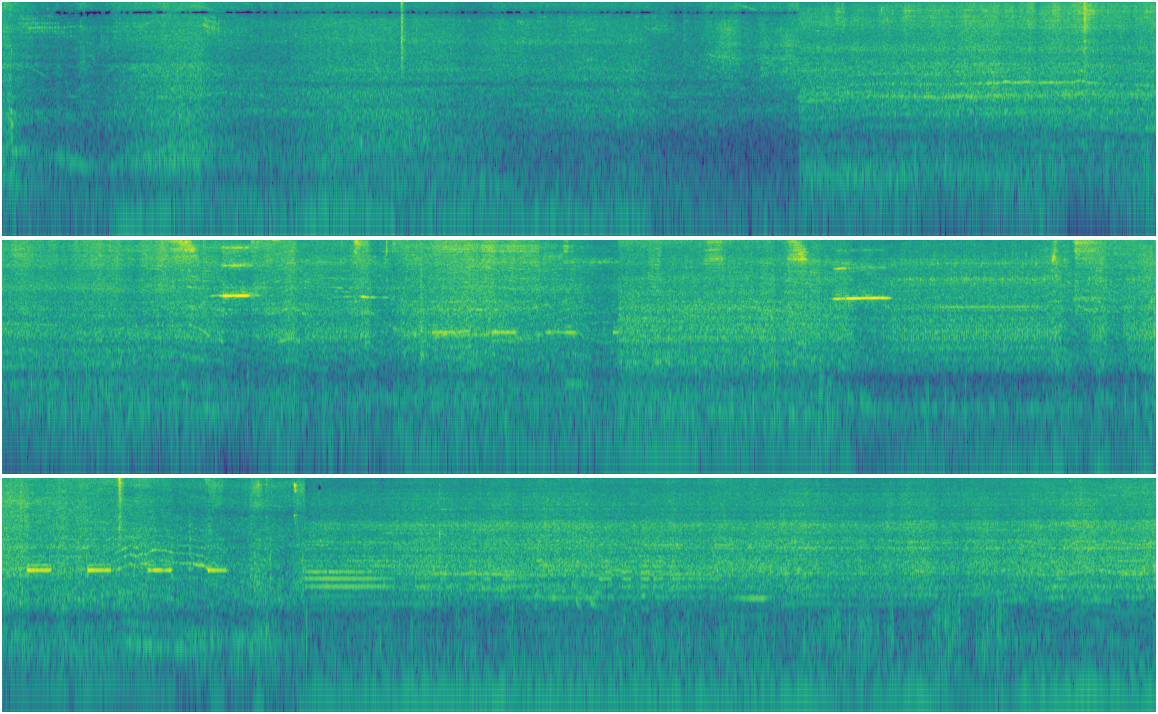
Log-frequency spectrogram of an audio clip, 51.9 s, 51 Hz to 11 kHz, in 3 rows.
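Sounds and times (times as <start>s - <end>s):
dump truck engine running: 0.0s - 10.5s, 11.9s - 51.9s
wheel loader diesel engine: 0.0s - 51.9s
reversing alarm beeps: 35.0s - 38.0s.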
